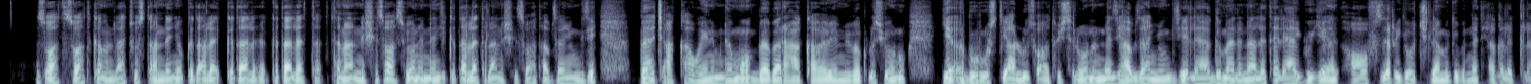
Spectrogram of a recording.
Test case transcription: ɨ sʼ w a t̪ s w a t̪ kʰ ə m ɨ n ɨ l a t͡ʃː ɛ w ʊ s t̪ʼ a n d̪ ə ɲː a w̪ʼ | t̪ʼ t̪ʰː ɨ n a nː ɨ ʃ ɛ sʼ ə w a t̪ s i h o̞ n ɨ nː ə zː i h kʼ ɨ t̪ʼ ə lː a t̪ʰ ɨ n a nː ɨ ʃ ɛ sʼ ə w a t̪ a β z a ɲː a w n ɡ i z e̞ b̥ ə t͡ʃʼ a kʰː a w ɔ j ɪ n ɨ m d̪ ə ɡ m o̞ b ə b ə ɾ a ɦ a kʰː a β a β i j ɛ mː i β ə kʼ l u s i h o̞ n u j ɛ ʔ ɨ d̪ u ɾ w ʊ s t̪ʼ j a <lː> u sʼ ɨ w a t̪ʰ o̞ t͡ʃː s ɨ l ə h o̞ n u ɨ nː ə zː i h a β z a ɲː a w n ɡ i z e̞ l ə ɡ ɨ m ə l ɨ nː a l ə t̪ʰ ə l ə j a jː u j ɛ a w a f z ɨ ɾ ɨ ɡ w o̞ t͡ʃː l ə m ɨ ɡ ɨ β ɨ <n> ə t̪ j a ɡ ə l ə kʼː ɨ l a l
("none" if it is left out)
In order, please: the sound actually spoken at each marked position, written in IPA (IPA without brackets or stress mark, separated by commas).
lː, nː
